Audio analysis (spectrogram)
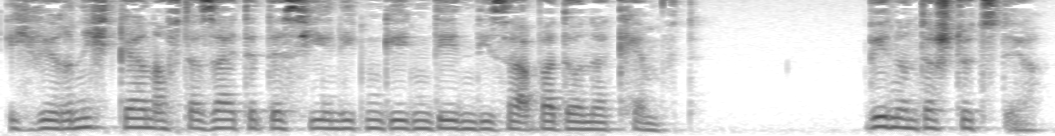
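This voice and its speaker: An earnest, anxious woman in a radio play. The voice is husky and a little low. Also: steady tone, a little fast, warm tone. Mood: uneasy curiosity. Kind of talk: German radio drama acting.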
